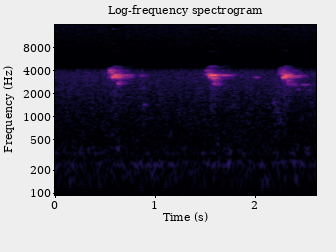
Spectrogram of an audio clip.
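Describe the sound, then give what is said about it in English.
Birds chirp in a park: three short, high chirps spaced about a second apart stand out over a faint, steady low background. “I hear the birds chirping. There are so many birds in this park.”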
